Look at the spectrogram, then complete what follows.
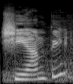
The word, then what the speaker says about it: Chianti: que son de especialidad uno es el chianti o que escuché que le lo pronuncian como chanti ese es un italiano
